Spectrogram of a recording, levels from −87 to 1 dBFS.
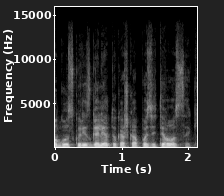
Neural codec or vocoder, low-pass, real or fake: none; 14.4 kHz; real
